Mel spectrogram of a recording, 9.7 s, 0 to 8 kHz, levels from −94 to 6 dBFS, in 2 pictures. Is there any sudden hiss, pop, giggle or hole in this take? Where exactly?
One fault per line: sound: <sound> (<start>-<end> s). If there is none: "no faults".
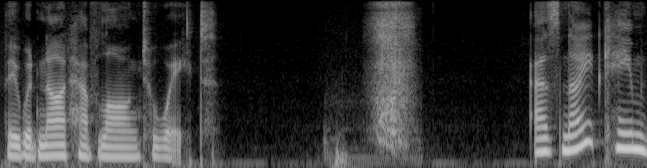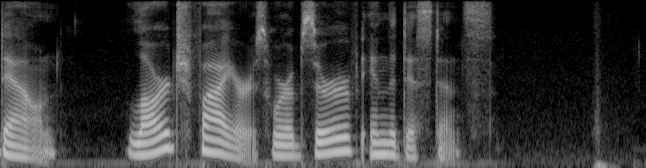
sound: sniff (2.4-3.2 s)
sound: whoosh (9.3-9.5 s)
